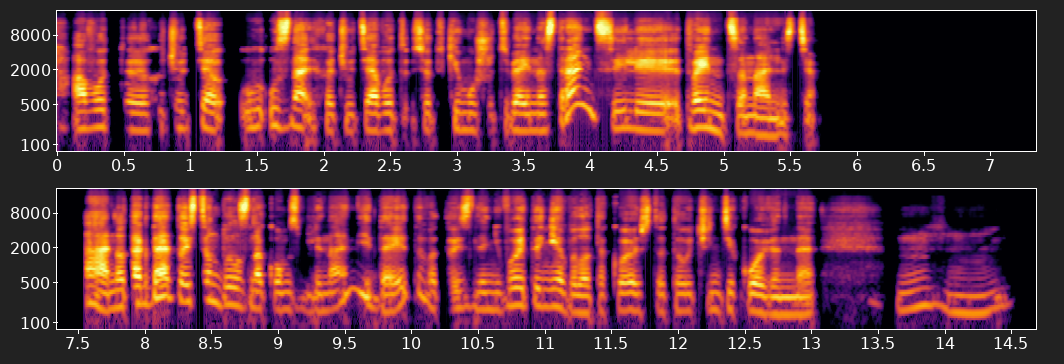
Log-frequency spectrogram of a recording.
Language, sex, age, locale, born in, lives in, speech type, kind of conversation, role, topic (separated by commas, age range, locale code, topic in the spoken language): Russian, female, 35-39, ru-RU, Russia, United States, conversation, podcast, host, Какая еда вызывает у тебя чувство дома и почему?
